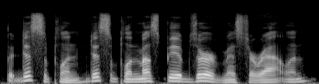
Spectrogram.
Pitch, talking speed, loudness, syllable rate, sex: 125 Hz, 150 wpm, -17 LUFS, 5.5 syllables/s, male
